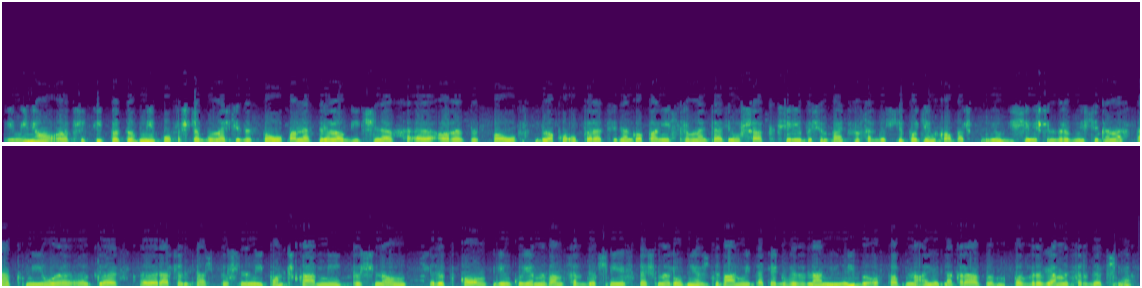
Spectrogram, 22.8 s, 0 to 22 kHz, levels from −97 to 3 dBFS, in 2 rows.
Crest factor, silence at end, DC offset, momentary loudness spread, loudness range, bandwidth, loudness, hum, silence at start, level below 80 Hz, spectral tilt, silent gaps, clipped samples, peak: 14 dB; 0.1 s; under 0.1%; 5 LU; 3 LU; 5.6 kHz; -16 LUFS; none; 0.05 s; -44 dBFS; -8 dB/octave; none; under 0.1%; 0 dBFS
